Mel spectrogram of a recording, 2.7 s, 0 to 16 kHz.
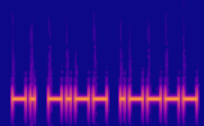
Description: Morse code, heard as a keyed tone, about 20 wpm, 700 Hz. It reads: NY1
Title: USA Call Signs - 4 Characters - 8x Character Spacing - 20wpm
